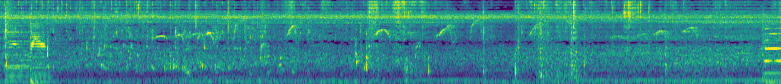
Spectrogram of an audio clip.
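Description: Quiet outdoor ambience with small birds chirping faintly, and the soft trickle of sake-lees water poured from a bowl onto a heap of rice bran.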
